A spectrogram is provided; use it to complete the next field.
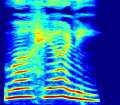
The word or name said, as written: ವಾಹ್ಯಾಳಿ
